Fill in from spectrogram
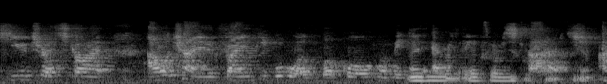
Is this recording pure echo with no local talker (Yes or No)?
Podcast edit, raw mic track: No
